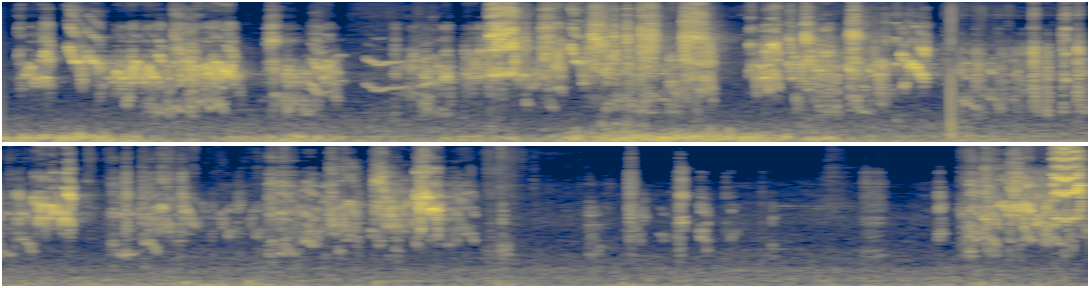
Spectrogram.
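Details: Budgerigars, a breeding pair in a colony, chirping: bursts of harsh, scratchy chatter high in pitch, broken by short pauses, with a brief quieter stretch near the end before the chatter returns.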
